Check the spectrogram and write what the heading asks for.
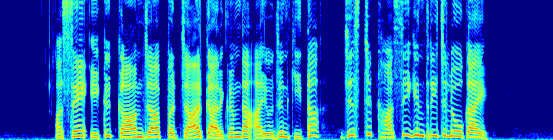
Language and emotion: Dogri, happy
